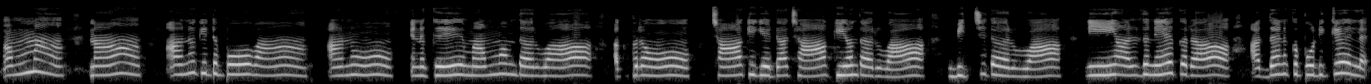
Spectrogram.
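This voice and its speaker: A woman voicing a small chatty toddler girl with babyish, lisping speech, in an animated cartoon. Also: very high-pitched, slow pace, a little hiss or hum, heavily acted. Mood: worried.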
